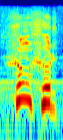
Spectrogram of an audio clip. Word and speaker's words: Huun Huur: Estamos acá en Revolución Folk con nuestros amigos de Junjur Tour. ¿Cómo? What's the pronunciation exactly? – Yeah. – Junjur Ok, very good.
